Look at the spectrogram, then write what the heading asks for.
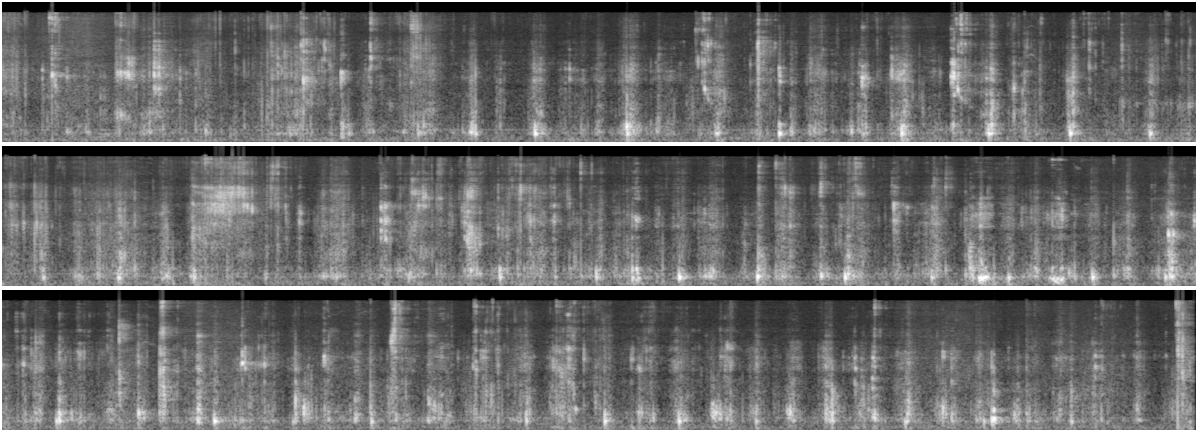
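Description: Two people chewing fried, batter-coated Korean corn dogs close to a microphone: a dense, irregular run of crisp crunches and bites.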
